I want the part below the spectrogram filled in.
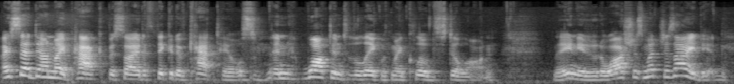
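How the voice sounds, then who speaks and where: A woman narrating her own audio drama with an expressive, animated delivery. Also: on the low side, moderate pace. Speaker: storyteller.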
